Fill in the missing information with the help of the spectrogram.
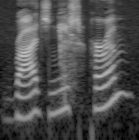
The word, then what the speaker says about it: Rajneeshpuram: how do you pronounce this? Rajneeshpuram? – Yep, you got it.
